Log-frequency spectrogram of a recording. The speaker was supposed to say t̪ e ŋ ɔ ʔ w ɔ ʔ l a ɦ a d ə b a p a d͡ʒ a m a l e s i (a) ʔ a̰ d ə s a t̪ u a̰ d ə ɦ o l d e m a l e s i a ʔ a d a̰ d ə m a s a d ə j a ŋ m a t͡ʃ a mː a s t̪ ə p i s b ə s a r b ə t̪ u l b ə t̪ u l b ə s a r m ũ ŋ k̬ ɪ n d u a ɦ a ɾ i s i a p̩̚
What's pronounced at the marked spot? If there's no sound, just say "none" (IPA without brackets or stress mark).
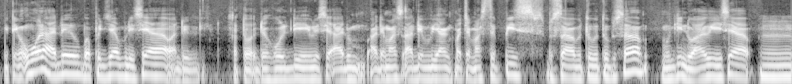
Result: a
